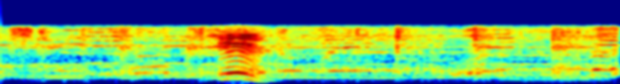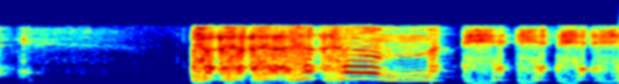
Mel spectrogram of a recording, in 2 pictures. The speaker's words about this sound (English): That would be me clearing my throat. No, I'm okay. I haven't coughed all day, and then I randomly cough now.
